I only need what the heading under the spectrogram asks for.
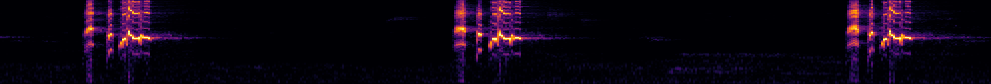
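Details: Sooty-headed bulbul in lively song calling an opponent, used to draw other bulbuls into responding: a cheerful three-part phrase of quick bubbly whistled notes repeated three times at regular intervals of about two and a half seconds.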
